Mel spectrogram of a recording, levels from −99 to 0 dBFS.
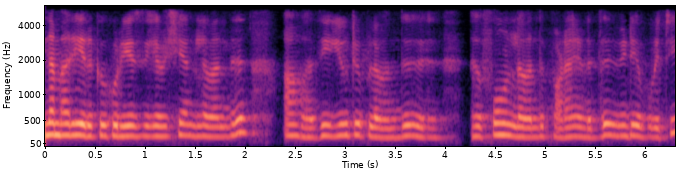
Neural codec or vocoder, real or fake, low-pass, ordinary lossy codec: codec, 16 kHz, 0.8 kbps, ZipCodec; fake; 5.4 kHz; AAC, 32 kbps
